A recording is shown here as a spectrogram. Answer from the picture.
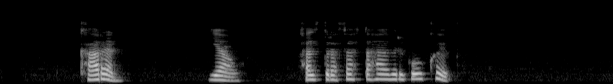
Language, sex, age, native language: Icelandic, female, 50-59, Icelandic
